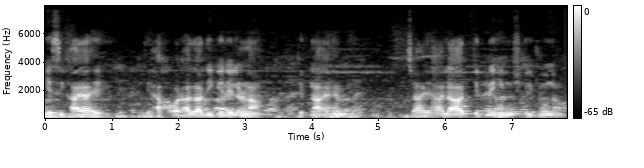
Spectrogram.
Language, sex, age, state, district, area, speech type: Urdu, male, 30-45, Delhi, East Delhi, urban, spontaneous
